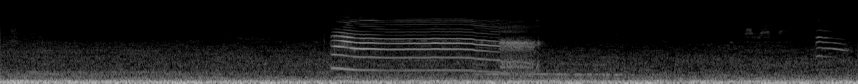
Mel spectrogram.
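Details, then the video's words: Angry-voiced tuxedo stray cat giving one long, level, harmonic meow of about two seconds that ends in a brief harsher burst, with a short faint call near the end and steady low street rumble throughout. "Tuxedo Cat with Angry voice"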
